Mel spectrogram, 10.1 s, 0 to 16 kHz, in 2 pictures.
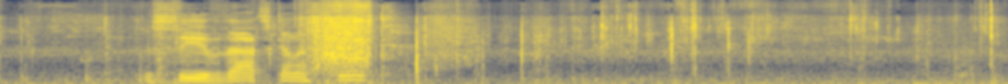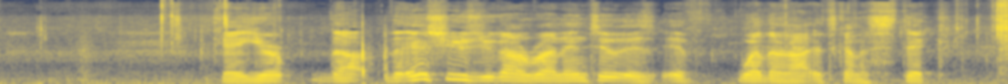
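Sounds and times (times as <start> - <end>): vinyl film crackling: 0.0 - 7.0.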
